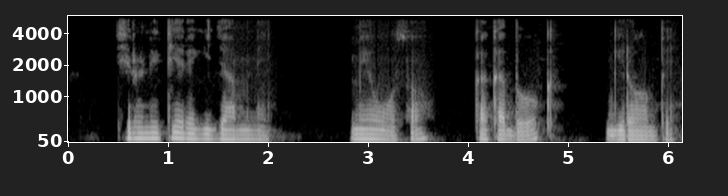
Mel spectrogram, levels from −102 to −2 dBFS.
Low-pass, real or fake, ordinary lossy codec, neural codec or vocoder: 5.4 kHz; real; none; none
